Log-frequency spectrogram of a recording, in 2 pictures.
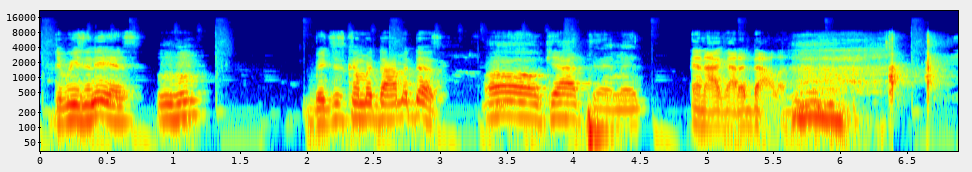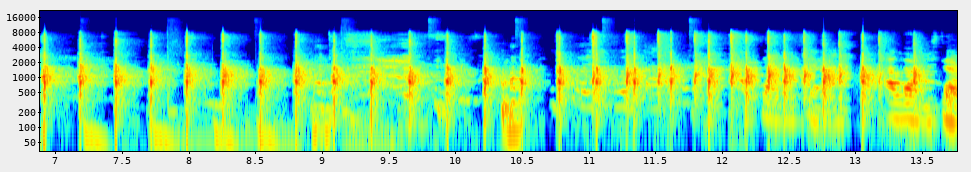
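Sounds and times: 
speech: 0.1 - 1.4, 2.0 - 6.2
hand clapping: 6.3 - 13.7.

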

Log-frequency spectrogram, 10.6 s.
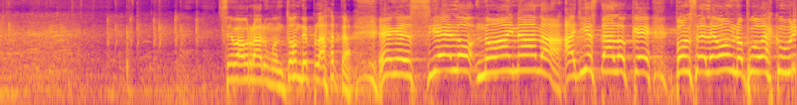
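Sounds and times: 
audience applauding: 0.0 - 2.9
speech: 3.0 - 10.6.

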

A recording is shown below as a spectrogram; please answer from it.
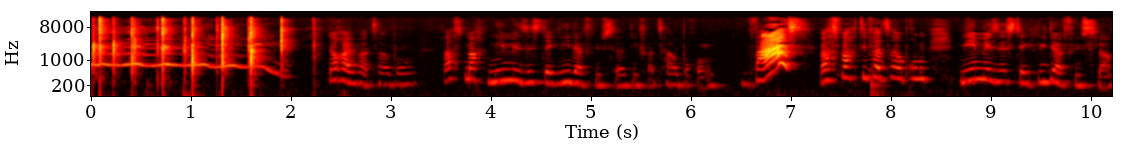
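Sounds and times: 
hands clapping: 0.0 - 2.4
speech: 2.6 - 10.2.

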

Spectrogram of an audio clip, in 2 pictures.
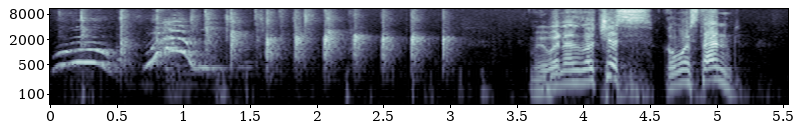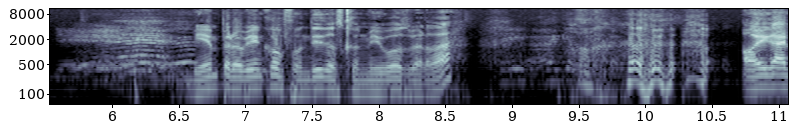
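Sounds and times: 
audience applause: 0.4 - 3.1
speech: 3.6 - 5.2, 6.6 - 8.7, 9.4 - 11.0
laughter: 9.3 - 10.7.

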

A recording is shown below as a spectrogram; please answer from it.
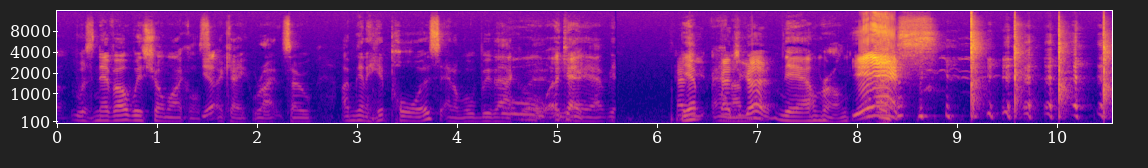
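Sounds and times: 
speech: 0.0 - 9.6
laughter: 4.4 - 5.4, 8.4 - 10.5
hand clapping: 9.0 - 10.5.

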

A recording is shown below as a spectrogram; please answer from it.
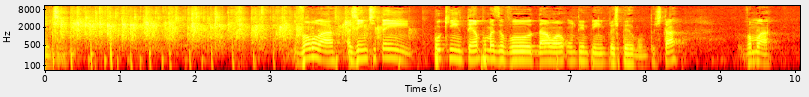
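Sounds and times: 
audience applause: 0.0 - 5.0
speech: 3.4 - 8.6, 9.3 - 9.8.

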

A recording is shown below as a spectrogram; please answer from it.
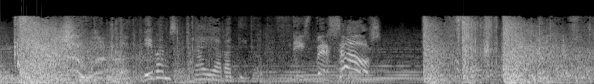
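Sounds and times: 
gunfire in a shootout from a western film: 0.1 - 1.0, 4.2 - 5.8
speech: 1.7 - 4.0.

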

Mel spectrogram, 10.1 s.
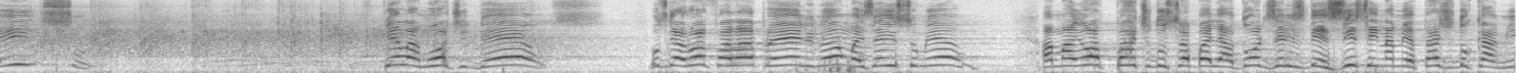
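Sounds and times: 
audience applause: 0.0 - 4.0
speech: 0.2 - 0.9, 2.6 - 3.8, 4.4 - 10.0.

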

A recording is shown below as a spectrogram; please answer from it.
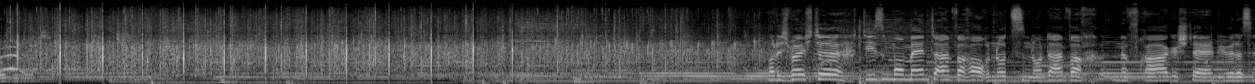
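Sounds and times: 
audience applauding: 0.0 - 9.2
speech: 7.7 - 12.5.

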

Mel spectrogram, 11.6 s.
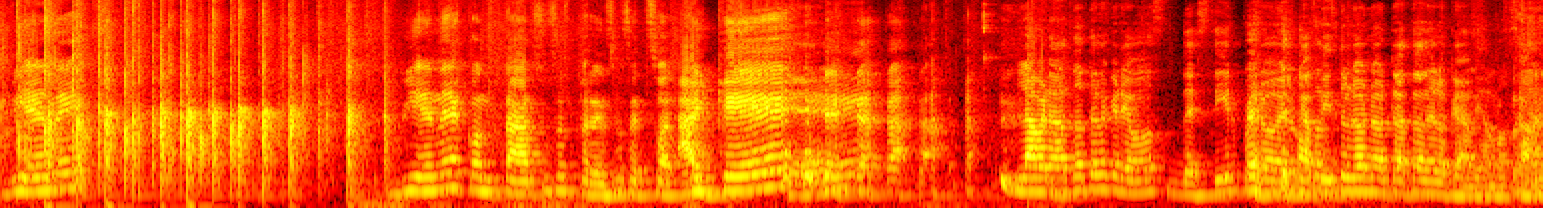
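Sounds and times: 
people clapping: 0.0 - 3.3
speech: 0.1 - 0.9, 3.0 - 11.5
laughter: 5.8 - 7.6, 11.4 - 11.5.

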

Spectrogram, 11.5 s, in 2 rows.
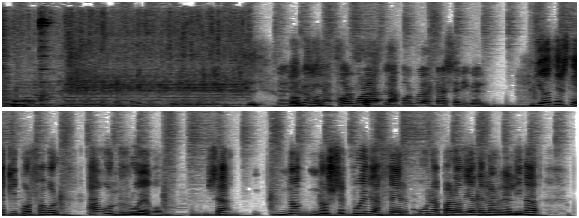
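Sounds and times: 
toilet flushing: 0.0 - 2.7
laughter: 0.5 - 1.9, 2.9 - 3.8, 9.7 - 10.6
speech: 2.8 - 11.4.

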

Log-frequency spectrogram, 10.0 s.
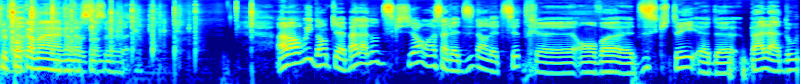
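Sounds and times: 
speech: 0.0 - 2.0, 3.5 - 9.9
applause: 0.0 - 2.6.

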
